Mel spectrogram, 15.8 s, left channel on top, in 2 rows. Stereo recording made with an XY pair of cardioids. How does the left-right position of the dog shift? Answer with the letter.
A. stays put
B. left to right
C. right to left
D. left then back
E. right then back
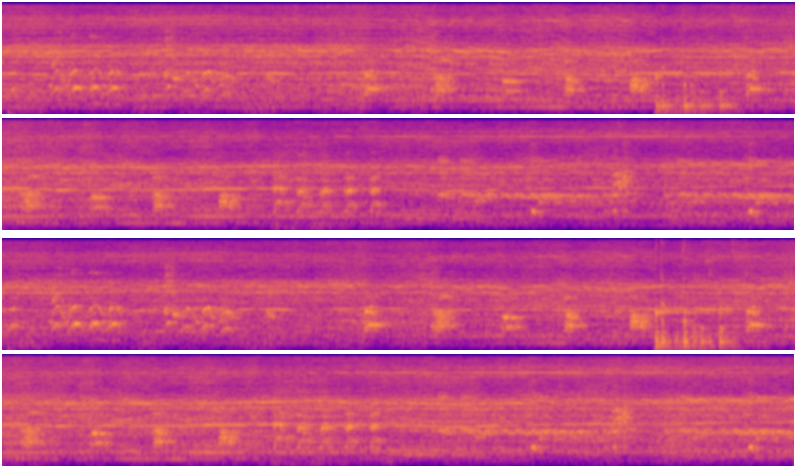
A.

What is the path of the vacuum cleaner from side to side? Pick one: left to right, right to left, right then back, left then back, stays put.
left to right.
